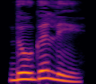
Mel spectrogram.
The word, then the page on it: ದೊಗಲೆ: kannada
